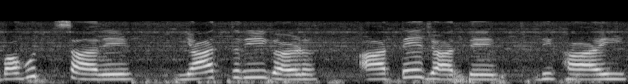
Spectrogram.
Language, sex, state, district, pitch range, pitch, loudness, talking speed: Hindi, female, Bihar, West Champaran, 235-270 Hz, 245 Hz, -14 LUFS, 55 wpm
